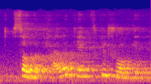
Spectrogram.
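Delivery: ordinary talk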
